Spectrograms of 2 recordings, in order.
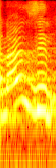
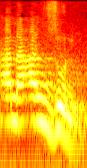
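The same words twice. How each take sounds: First: "anzil" with an i in the final syllable, raised high; the proper "anzil", clearly -zil; correct pronunciation. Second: "anzul" with an u in the final syllable, as the wrong form; the mistaken "anzul", ending in -zul; wrong pronunciation. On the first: Shown as a demonstration. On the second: Retold or imitated. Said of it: "Kalau dia mengatakan".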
